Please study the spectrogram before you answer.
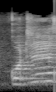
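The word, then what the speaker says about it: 果汁: Entonces, siempre solo pronunciamos la primera parte, que es la parte que es bajo.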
